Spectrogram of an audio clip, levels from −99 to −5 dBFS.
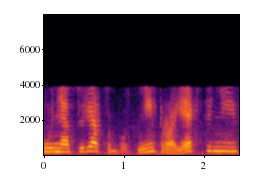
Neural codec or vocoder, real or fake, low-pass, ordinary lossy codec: vocoder, 44.1 kHz, 80 mel bands, Vocos; fake; 7.2 kHz; AAC, 16 kbps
